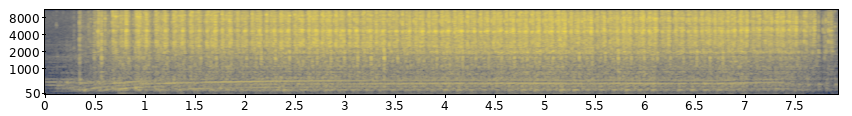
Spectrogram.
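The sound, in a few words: Singer 15-91 sewing machine sewing through heavy canvas layers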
